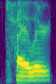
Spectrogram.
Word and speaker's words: Tyler: Yeah, it's spelled C-A-R-D-I-F-F, as in Frank Frank. – Okay. – And my name is Tyler, T-Y-L-E-R.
